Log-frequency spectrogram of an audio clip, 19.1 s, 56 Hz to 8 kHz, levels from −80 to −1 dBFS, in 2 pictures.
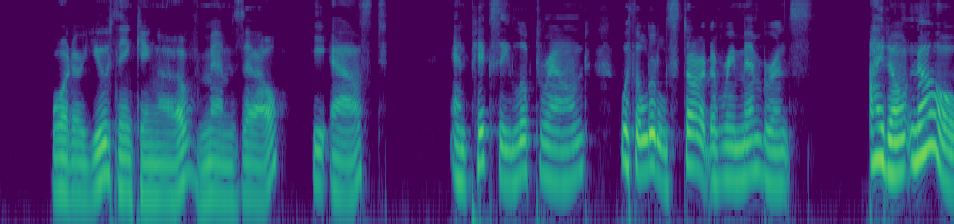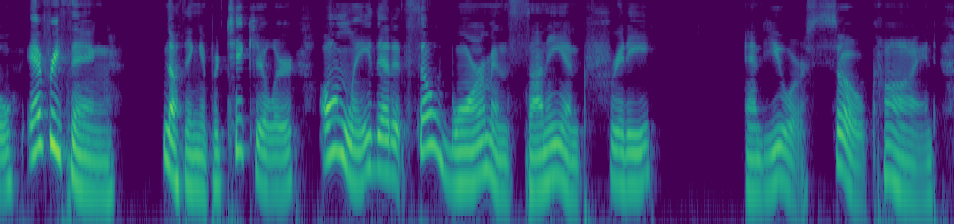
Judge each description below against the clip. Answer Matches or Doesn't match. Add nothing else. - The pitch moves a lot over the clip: Matches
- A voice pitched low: Doesn't match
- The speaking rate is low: Matches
